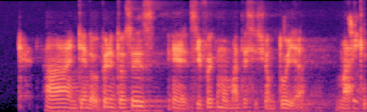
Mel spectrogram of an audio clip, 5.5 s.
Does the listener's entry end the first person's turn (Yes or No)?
No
